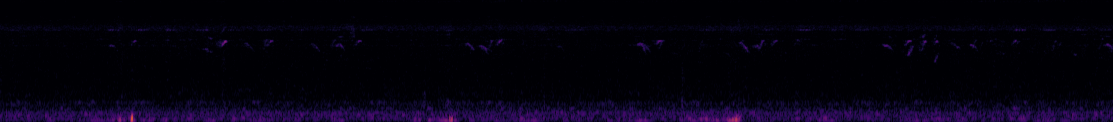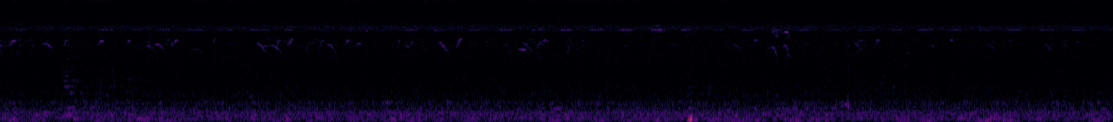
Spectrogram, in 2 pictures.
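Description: An outdoor machine unit hums steadily outdoors.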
